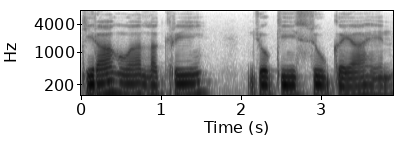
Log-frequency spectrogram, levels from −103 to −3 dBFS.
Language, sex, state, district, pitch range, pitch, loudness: Hindi, male, Arunachal Pradesh, Lower Dibang Valley, 100-110 Hz, 105 Hz, -17 LUFS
